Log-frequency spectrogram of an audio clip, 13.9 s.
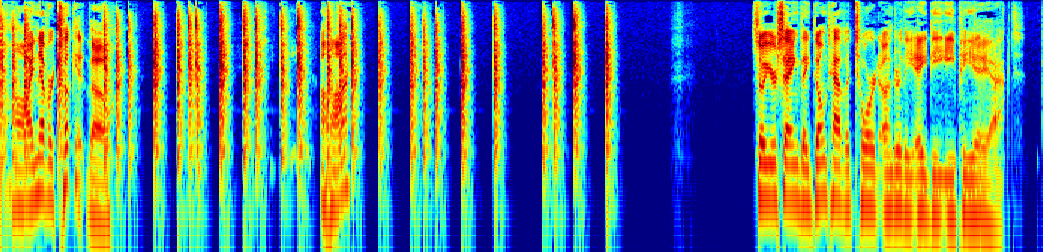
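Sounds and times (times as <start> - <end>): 
knocking bangs as Morse code answer: 0.0 - 8.3
speech: 0.2 - 1.6, 4.3 - 4.8, 10.1 - 13.6.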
